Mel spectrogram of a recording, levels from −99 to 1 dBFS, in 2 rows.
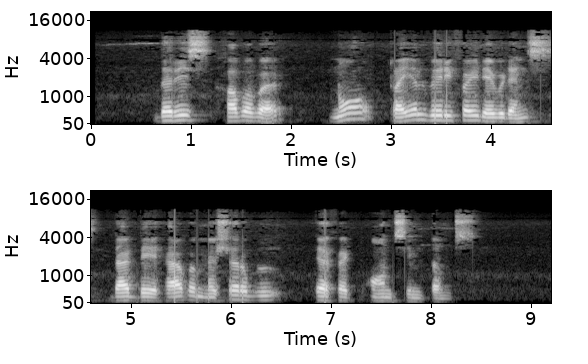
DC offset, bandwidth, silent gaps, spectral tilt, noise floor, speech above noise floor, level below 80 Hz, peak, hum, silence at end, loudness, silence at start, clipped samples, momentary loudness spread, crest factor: under 0.1%; 11.5 kHz; none; -2 dB/octave; -67 dBFS; 51 dB; -58 dBFS; 0 dBFS; none; 0.8 s; -16 LUFS; 0.7 s; under 0.1%; 10 LU; 16 dB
